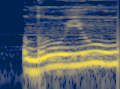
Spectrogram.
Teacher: ujungnya kita pantulkan karena terdapat huruf ba di akhir kalimah yang dibaca waqaf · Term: qqalah kubro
